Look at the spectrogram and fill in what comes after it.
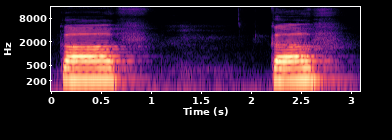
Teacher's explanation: زبان کی جڑ اور تالو کا جو سخت حصہ ہے اس سے اس کاف کی ادائیگی ہوگی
